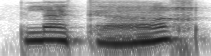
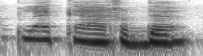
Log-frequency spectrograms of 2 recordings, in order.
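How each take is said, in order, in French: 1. Le mot se termine sans son d final. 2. Le mot se termine avec un son d bien prononcé. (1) "Placard et non pas placarde" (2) "non pas placarde"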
